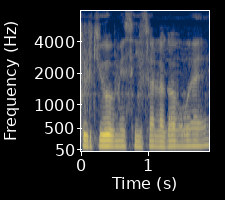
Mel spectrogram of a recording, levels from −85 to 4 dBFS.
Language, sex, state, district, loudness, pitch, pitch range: Hindi, male, Uttar Pradesh, Lucknow, -18 LUFS, 120 Hz, 115-120 Hz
